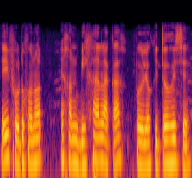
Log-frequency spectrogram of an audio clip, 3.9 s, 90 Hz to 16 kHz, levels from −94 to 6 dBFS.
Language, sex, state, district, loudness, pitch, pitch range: Assamese, male, Assam, Sonitpur, -14 LUFS, 140 Hz, 130-145 Hz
